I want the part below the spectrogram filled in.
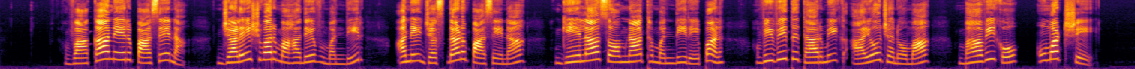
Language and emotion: Gujarati, neutral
